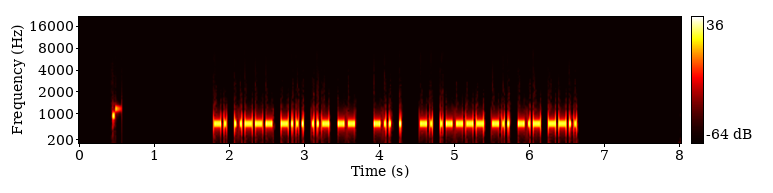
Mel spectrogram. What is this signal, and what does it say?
Morse code, heard as a keyed tone, about 34 wpm, 700 Hz. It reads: N2BUM DE N1DKZ
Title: USA Callsign DE Callsign - 5 Characters - 35wpm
